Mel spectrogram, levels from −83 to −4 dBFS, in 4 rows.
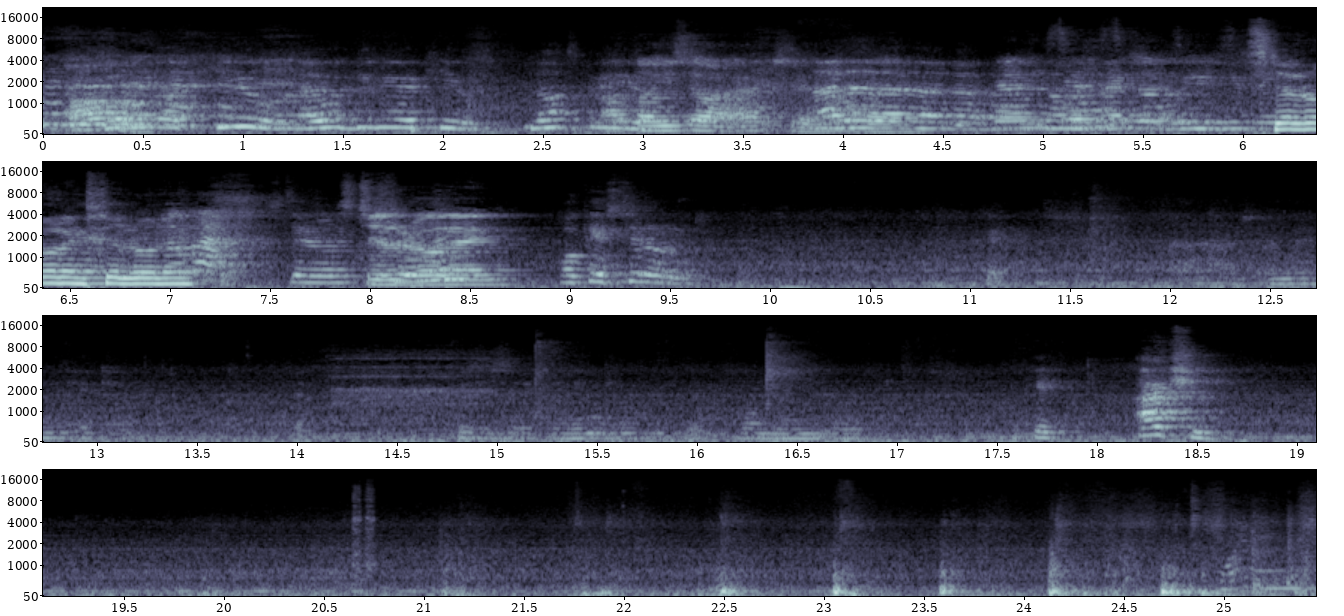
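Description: Nothing in the audio stands out as a technical fault; it just runs along steadily with nothing going wrong anywhere.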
